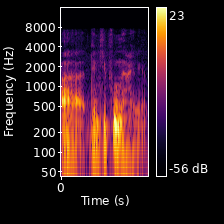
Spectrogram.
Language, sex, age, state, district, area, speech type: Bodo, male, 60+, Assam, Udalguri, urban, spontaneous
